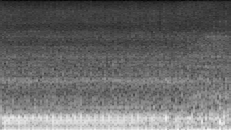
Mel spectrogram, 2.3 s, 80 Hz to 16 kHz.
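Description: A Suzuki GSX-R1000R motorcycle on a morning commute, its engine humming loud and close in a steady, even drone with road and wind rumble.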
